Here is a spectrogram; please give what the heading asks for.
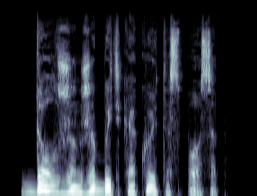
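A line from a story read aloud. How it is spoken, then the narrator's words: Two voices muttering. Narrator (Russian): бормотала Эгвин, и Илэйн вторила ей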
